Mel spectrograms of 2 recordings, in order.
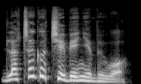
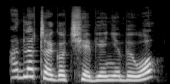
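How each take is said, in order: First: Loud, raised voice falling at the end; heated, high reproach with a falling close; angry accusation. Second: Loud, high question rising at the end; indignant yell, pitched up to a rising finish; shouted retort. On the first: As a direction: throw the blame hard. Angry accusation in a parents' quarrel. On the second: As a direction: fling the accusation straight back. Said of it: "krzyknęła Gillian w odpowiedzi". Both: A narrator's reading.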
